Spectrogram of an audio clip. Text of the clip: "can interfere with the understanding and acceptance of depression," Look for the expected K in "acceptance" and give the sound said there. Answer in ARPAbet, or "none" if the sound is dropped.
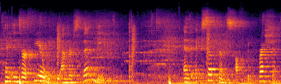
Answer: K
